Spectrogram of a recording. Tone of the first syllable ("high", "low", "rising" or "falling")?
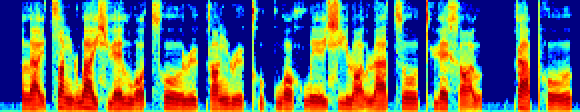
low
